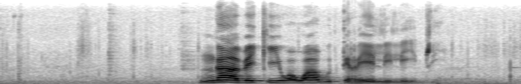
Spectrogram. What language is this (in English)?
Tsonga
